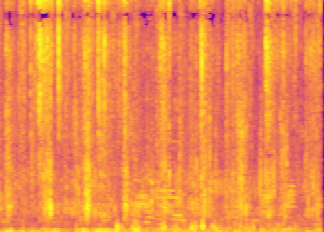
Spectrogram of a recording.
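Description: Footsteps crunching on gravel at a walking pace, about two steps a second, over a low rumble.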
